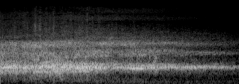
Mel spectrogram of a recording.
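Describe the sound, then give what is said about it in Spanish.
A car skids to a stop with a loud, sustained high-pitched tire squeal that holds a steady pitch and eases slightly toward the end. “Ya, ya para el coche.”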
